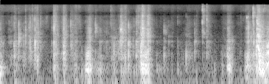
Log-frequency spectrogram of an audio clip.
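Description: Faint rustling, crinkling and light clicks of small toiletries and packets being packed back into a small bag by hand.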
